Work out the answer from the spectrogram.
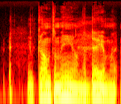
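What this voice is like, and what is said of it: Bad Marlon Brando impression. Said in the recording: “that bad Marlon Brando impersonation”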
